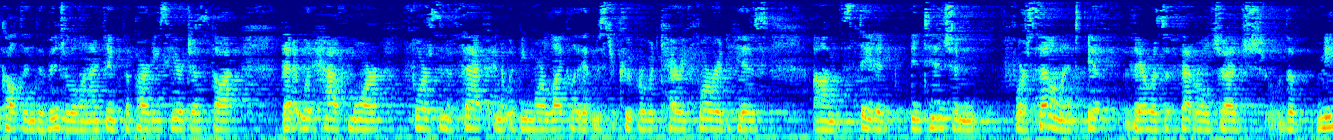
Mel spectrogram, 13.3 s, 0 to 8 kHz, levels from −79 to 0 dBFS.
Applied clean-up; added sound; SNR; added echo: none; none; none; reverberation time 2.4 s.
